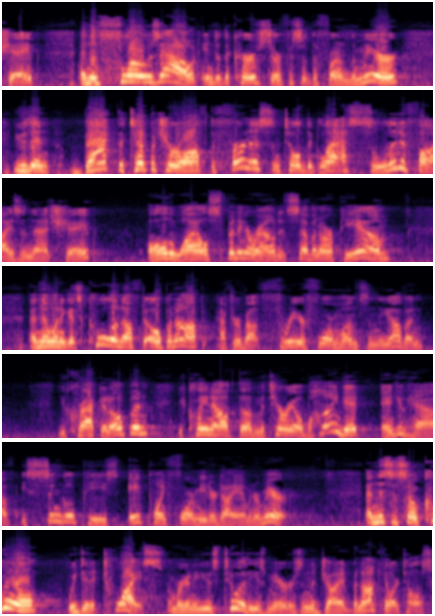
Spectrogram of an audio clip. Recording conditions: large echoing room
